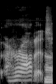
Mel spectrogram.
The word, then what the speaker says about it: Herodotus: Was it like Herodotus? – Yeah, Herodotus.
